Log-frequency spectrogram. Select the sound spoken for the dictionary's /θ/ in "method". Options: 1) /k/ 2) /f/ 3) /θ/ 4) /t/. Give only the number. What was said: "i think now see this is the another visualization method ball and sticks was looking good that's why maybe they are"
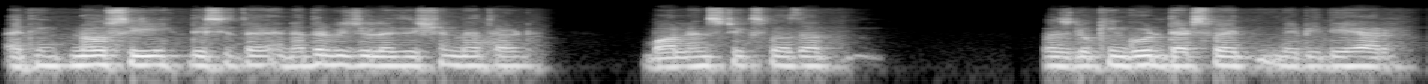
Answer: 4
